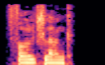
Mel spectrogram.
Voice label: "vollschlank", German; adjectives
